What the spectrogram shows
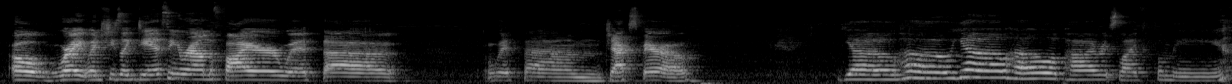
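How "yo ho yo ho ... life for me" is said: slow, eased-into put-on British accent. Quoting Elizabeth Swann from the scene dancing around the fire, in an Elizabeth Swann British accent. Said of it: "British accent".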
